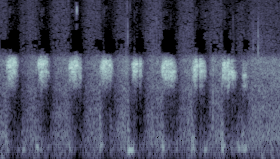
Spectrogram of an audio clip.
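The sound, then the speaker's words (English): A voice imitates the squeal a car's brakes make right after new front brake pads were put on, as a rapid, steady run of about nine short, high-pitched squeaks, fairly loud, with no other talking. “Um, and I just I wanted to know what that could possibly be, especially considering it, it happened like right after I got new brake pads put on the front wheels.”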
